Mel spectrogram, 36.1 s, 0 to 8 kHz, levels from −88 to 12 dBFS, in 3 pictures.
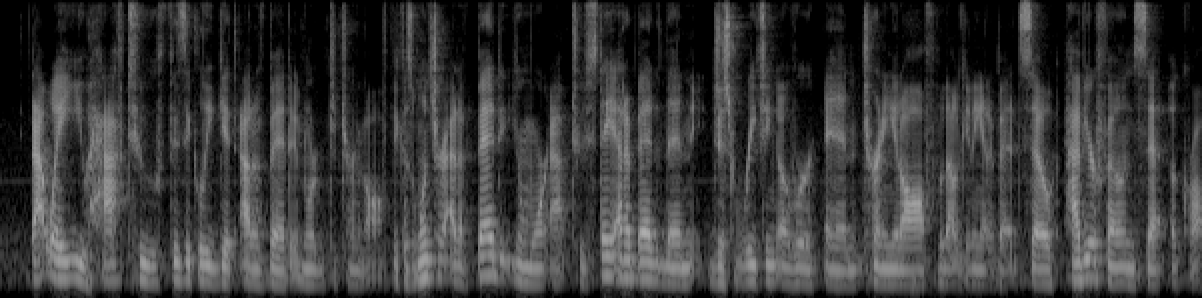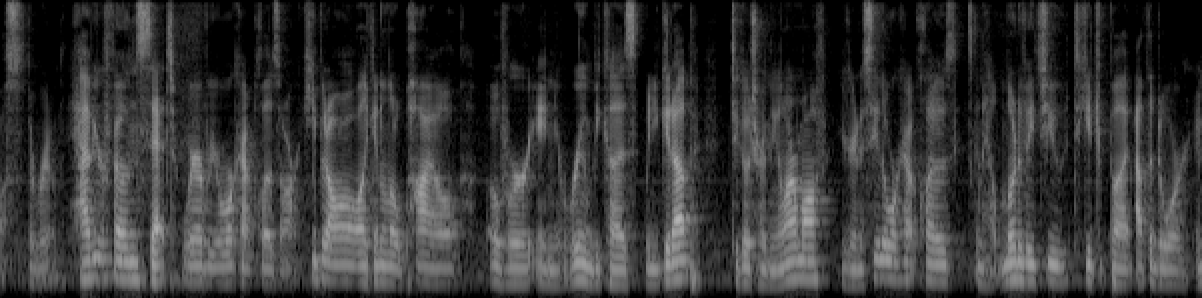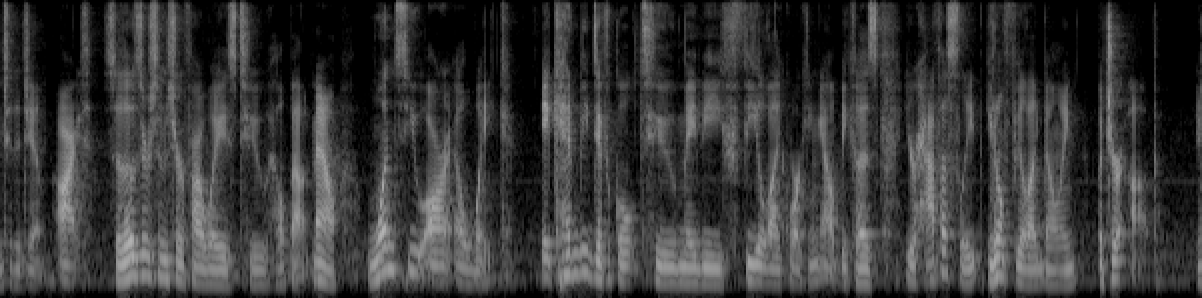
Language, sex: English, male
